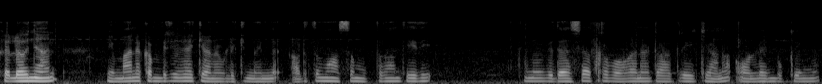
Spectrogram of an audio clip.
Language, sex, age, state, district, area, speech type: Malayalam, female, 45-60, Kerala, Idukki, rural, spontaneous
